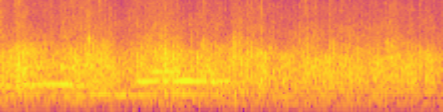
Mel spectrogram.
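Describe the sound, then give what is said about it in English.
Many hands clapping together as an audience applauds in a worship service, a thick, sustained rush of claps that stays level throughout. “Let's clap our hands into him and bless his name.”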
